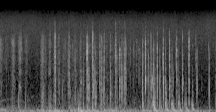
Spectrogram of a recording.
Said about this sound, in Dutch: Hoor, daar loopt iets. Dat zal Prikkeprik de egel wel zijn. Die houdt van nachtwandelingen.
